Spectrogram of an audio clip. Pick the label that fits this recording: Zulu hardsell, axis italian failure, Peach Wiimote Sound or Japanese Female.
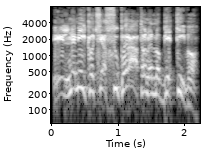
axis italian failure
